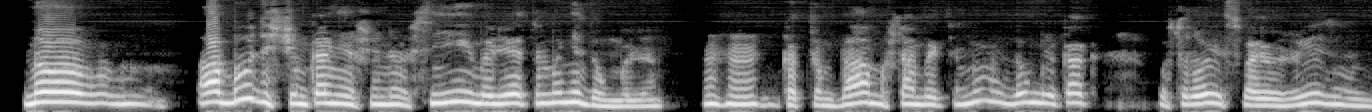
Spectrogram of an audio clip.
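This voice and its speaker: This woman speaks at a very slow pace, her voice fairly high and somewhat breathy. Her intonation is lively. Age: 80s+. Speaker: grandmother, guest. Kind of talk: casual chat, interview.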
